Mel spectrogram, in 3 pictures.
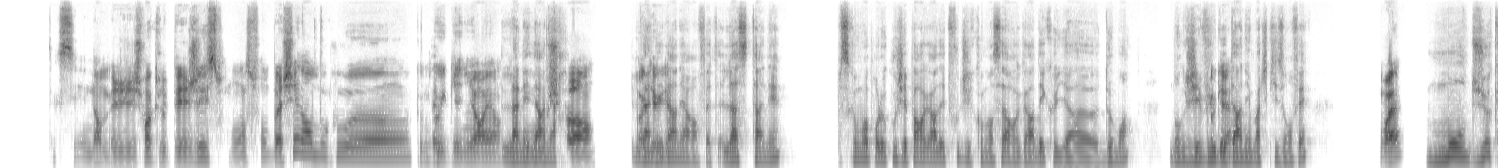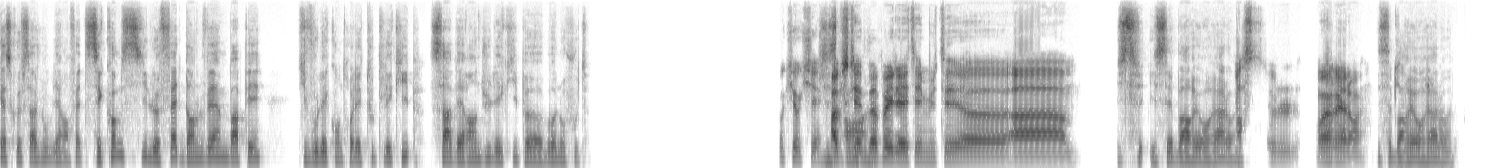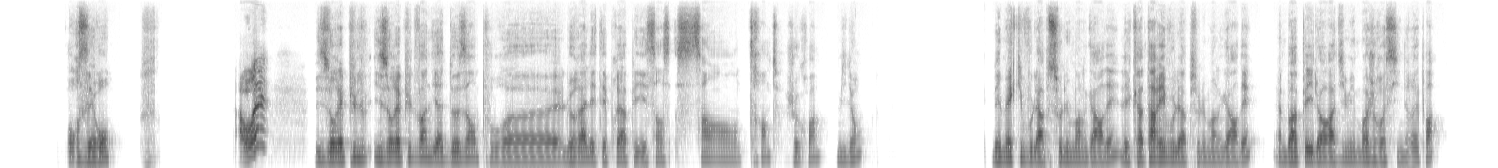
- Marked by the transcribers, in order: stressed: "Mon Dieu"; chuckle; surprised: "Ah ouais ?"
- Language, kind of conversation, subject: French, unstructured, Quel événement historique te rappelle un grand moment de bonheur ?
